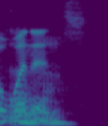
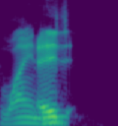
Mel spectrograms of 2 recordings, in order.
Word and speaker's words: Winans: No, Mario Winans. – Mario Winans, yes. – Is that the one that got in trouble? – I think it's pronounced whining.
